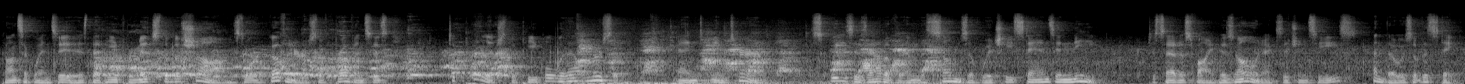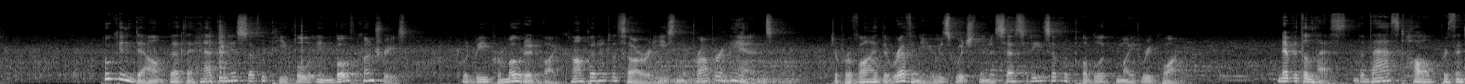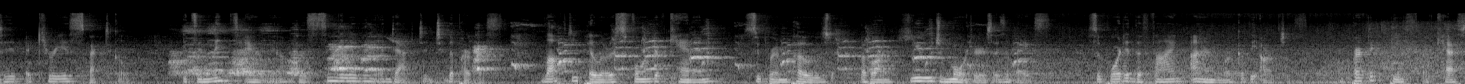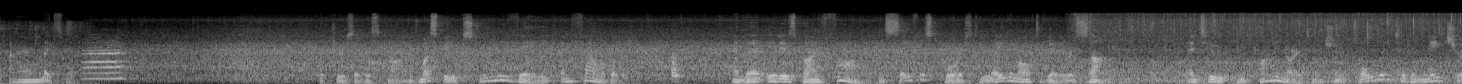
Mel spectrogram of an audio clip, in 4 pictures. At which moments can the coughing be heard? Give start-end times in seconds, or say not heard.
not heard.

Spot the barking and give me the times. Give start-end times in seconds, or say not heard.
0.8-9.5, 30.9-39.6.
